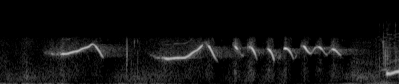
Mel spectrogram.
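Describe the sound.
A person whistles an imitation of a bird call as one of ten animal sounds, two rising slides followed by a quick run of about eight short chirping trills, bright and high-pitched, with no talking.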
